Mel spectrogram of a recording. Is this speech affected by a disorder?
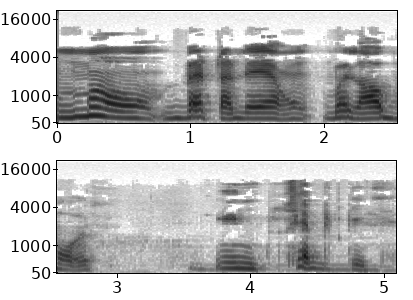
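Yes: cerebral palsy; unable to move without some support.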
